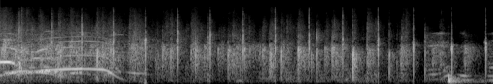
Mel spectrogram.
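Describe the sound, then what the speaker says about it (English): An audience at a live music performance applauds, a dense patter of many hands clapping at moderate volume, while a voice talks over the start and the clapping continues with scattered sharper claps. "please give a round of applause, Emily Hecht, everybody."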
